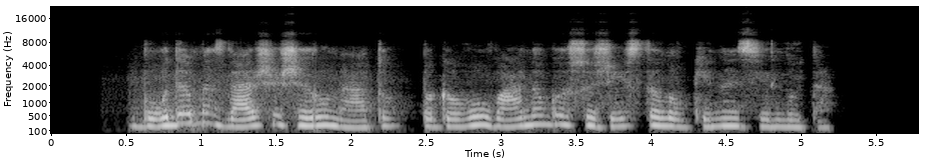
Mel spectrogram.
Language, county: Lithuanian, Kaunas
